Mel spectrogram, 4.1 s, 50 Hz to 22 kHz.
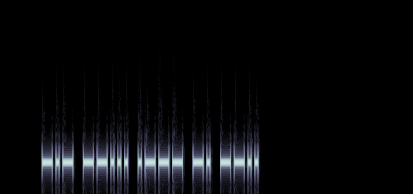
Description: Morse code, heard as a keyed tone, about 36 wpm, 700 Hz. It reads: K7JNZ
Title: USA Call Signs - 5 Characters - Repeated 3x - 35wpm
